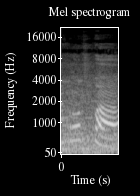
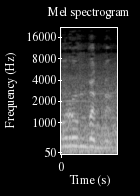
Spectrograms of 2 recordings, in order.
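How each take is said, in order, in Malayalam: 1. ഈ വാക്ക് 'e' എന്ന സ്വരാക്ഷരത്തിലാണ് തുടങ്ങുന്നത്. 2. ഈ വാക്ക് 'u' എന്ന സ്വരാക്ഷരത്തിലാണ് തുടങ്ങുന്നത്. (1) "അങ്ങനെയല്ല"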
